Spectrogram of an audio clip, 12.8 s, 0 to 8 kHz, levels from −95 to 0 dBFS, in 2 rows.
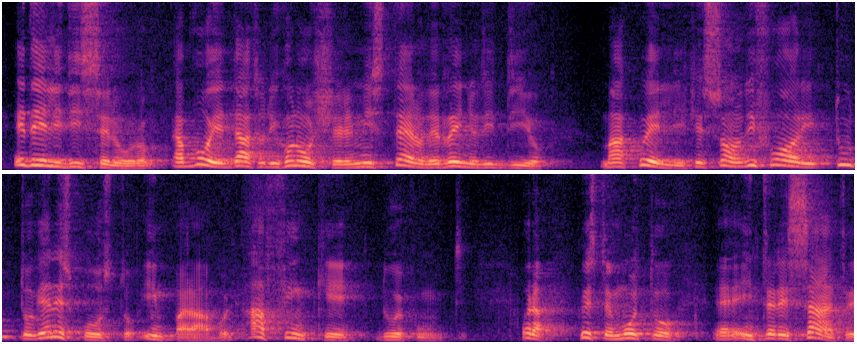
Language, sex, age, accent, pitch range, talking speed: Italian, male, 50-69, native, 145-245 Hz, 170 wpm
